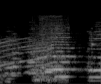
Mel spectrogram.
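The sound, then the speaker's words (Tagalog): A person gives a short, strained vocal imitation of a horse neigh, a wavering high-pitched call in two bursts separated by a brief gap. “Ngunit halinghing lang ang lumalabas sa bibig niya. Paano yung ano? Paano yung halinghing?”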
